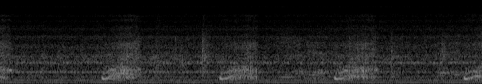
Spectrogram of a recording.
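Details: Pet rabbit, checked by a vet, whose soft palate is probably too long, making odd noises while deeply relaxed, recorded 9 January 2010: short nasal grunting sounds, each with a low bend, repeated roughly every second against a steady indoor hum.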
